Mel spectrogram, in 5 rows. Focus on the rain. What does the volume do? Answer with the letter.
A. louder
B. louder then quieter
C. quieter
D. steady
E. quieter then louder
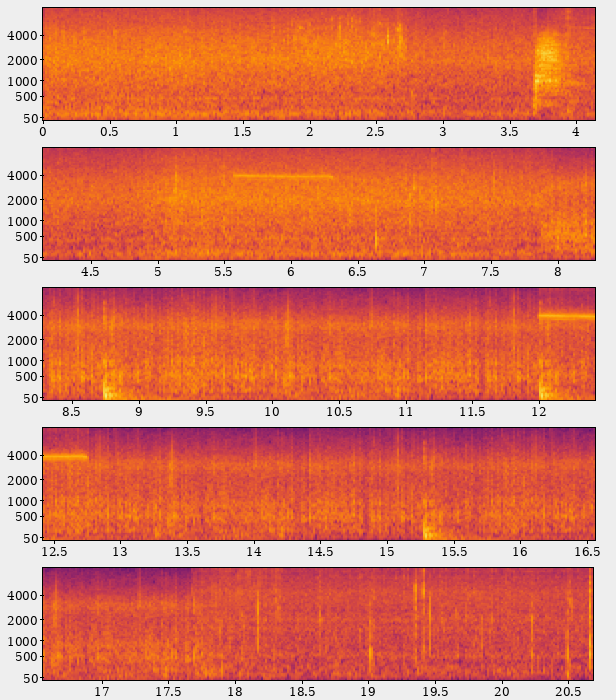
C.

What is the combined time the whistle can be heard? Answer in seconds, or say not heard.
3 s.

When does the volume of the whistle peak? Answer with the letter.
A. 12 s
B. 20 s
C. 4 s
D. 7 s
A.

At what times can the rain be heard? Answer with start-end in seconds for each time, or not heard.
0.0-20.6.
